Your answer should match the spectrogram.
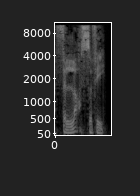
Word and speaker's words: philosophy: Philosophia, philosophy. Emphasis on the second syllable. Philosophy, philosophy.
